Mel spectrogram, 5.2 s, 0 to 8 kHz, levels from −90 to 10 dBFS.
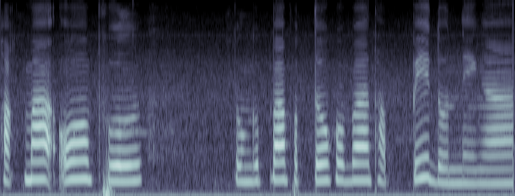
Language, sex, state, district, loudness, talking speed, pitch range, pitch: Garo, female, Meghalaya, West Garo Hills, -16 LUFS, 60 wpm, 235-265 Hz, 250 Hz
